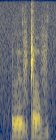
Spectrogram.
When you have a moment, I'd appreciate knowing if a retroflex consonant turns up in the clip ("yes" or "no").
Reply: yes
